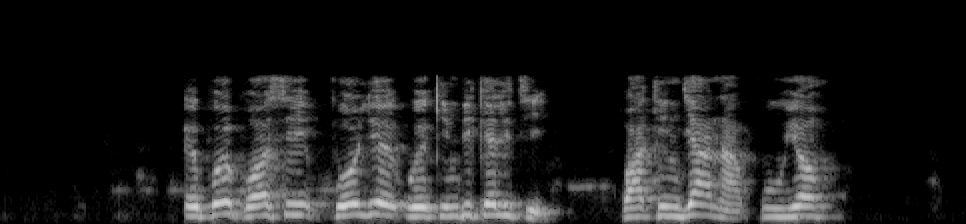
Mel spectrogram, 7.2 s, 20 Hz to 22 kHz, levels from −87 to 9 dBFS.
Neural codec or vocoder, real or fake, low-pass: codec, 16 kHz, 16 kbps, FreqCodec, smaller model; fake; 5.4 kHz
